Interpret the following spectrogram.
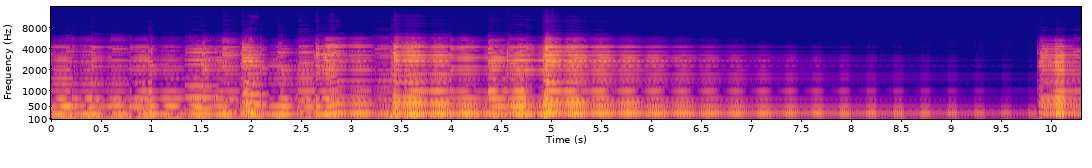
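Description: Electric guitar played through a Maestro Mariner Tremolo pedal, its chords chopped into steady, even pulses of volume. The last chord, struck about five seconds in, is left to ring and fades away while it keeps pulsing.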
